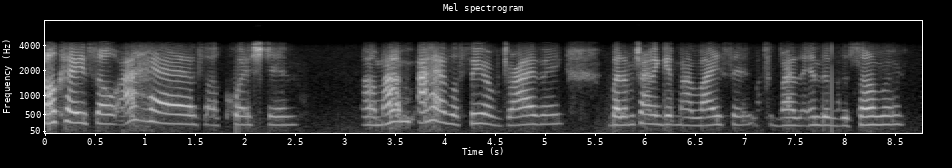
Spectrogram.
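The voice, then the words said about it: Slightly congested, rough voice. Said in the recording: “Have a little bit of a cold. I'm sorry about my voice.”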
